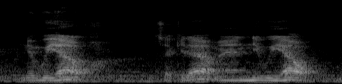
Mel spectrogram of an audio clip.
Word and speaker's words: Owiiyaw: So first of all, Owiiyaw. Owiiyaw.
